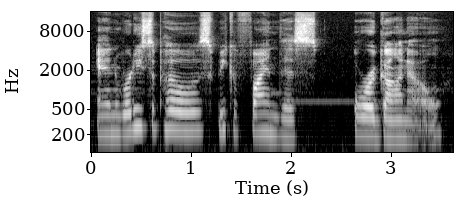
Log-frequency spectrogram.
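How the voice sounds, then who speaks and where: A woman voicing a stern, formal male wolf warrior, the eldest brother, in a measured and commanding manner. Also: mid-range voice, soft background music, natural voice. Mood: businesslike.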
